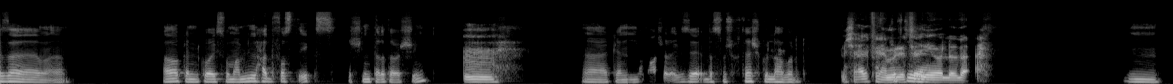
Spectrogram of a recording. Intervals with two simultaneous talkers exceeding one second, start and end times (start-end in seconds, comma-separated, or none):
none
